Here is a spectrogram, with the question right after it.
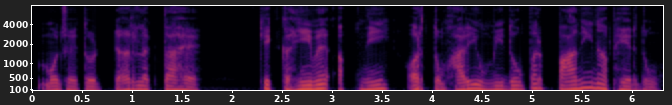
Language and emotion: Hindi, fearful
